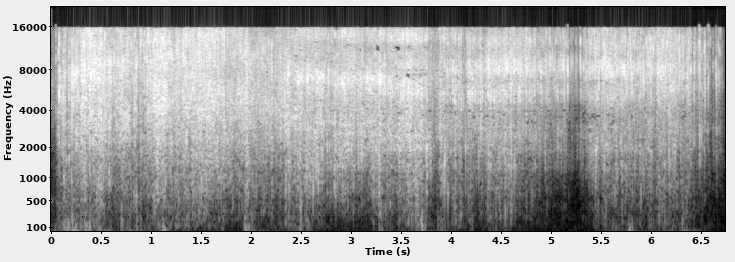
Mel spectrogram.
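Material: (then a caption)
Plastic. A thin, crumpled, iridescent holographic plastic packaging sheet about the size of a hand is held in both hands and crinkled and scrunched with the fingertips close to the microphone. The result is a dense, continuous, bright crackle with little low end and no clear separate hits. There is a brief dip just past five seconds before it picks up again and fades at the end.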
